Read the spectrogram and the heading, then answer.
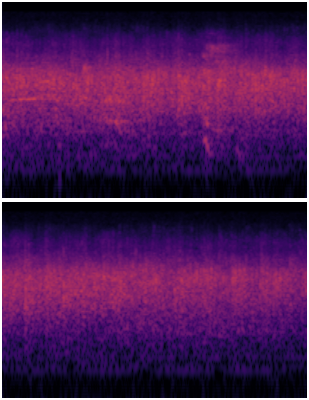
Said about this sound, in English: Come on, give him a hand of praise. I'll wait.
